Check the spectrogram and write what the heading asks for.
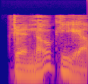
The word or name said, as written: finochio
